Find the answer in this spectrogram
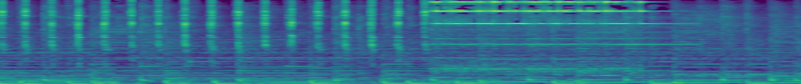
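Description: Countdown timer sound effect ticking rapidly over background music. About three seconds in, as the count runs out, an alarm rings for about two seconds and then fades.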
